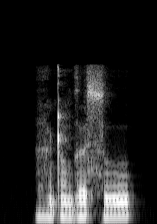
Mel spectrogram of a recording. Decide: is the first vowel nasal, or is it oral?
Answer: nasal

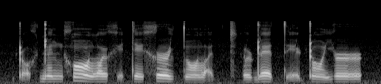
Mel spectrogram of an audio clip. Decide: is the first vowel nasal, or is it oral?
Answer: oral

